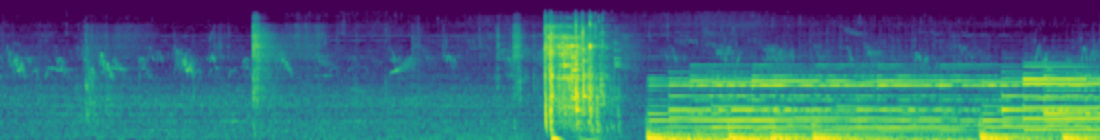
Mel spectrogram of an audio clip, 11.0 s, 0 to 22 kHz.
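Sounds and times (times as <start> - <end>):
flowerpot smashing on stone floor: 5.4 - 6.3.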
